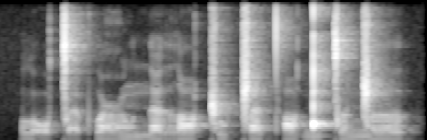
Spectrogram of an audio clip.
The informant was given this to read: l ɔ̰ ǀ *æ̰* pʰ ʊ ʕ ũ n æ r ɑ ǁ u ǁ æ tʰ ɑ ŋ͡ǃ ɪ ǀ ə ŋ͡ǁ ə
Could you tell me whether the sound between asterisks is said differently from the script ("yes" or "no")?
no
